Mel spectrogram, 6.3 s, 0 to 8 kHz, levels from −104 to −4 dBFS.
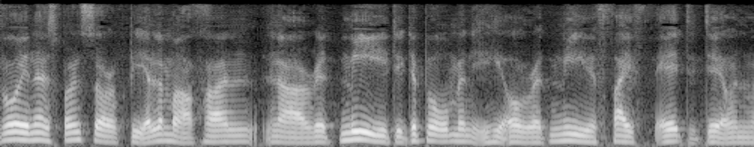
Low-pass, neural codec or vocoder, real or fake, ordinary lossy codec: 7.2 kHz; codec, 16 kHz, 1.1 kbps, Voila-Tokenizer; fake; MP3, 64 kbps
